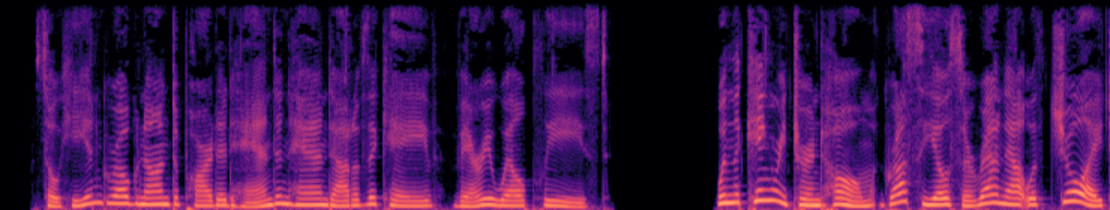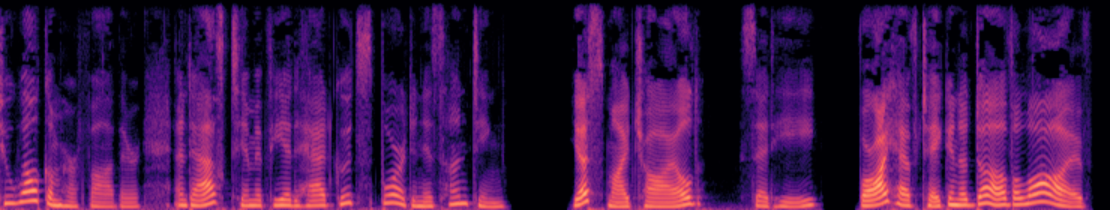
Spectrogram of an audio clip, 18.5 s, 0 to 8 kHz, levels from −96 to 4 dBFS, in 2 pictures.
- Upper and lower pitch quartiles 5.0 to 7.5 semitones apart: Yes, wide, 5.5 semitones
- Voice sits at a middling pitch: No, high, 210 Hz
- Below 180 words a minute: Yes, average, 170 wpm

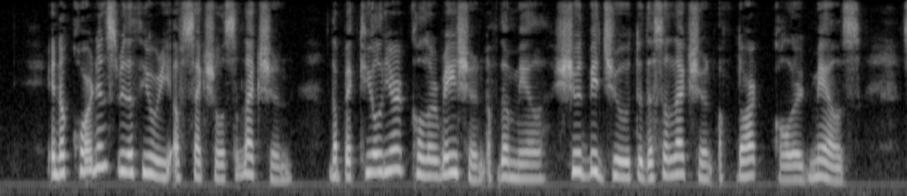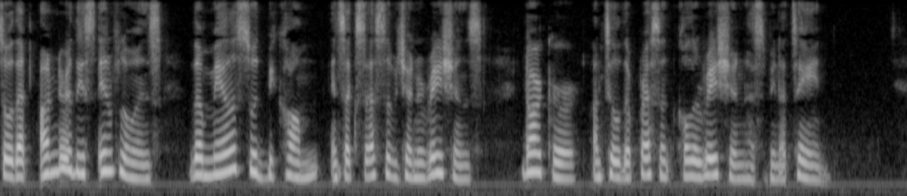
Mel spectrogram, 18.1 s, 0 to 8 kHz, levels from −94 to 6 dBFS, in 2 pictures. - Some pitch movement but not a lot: Yes, average, 4.0 semitones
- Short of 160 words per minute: Yes, average, 150 wpm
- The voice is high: Yes, high, 205 Hz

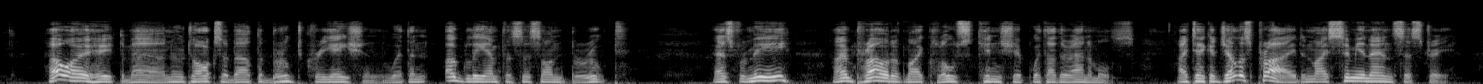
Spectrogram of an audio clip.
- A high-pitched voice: No, low, 120 Hz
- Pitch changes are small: No, average, 3.6 semitones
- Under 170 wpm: Yes, average, 160 wpm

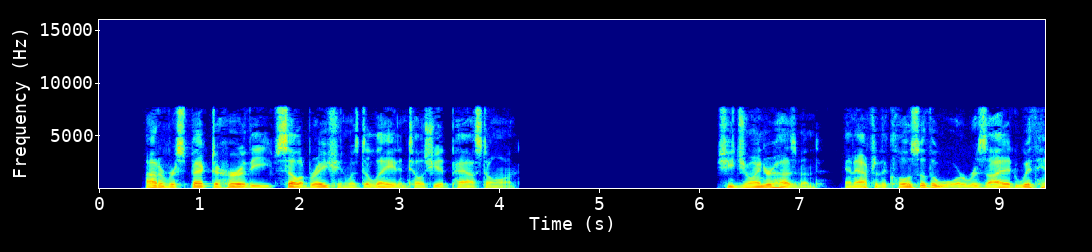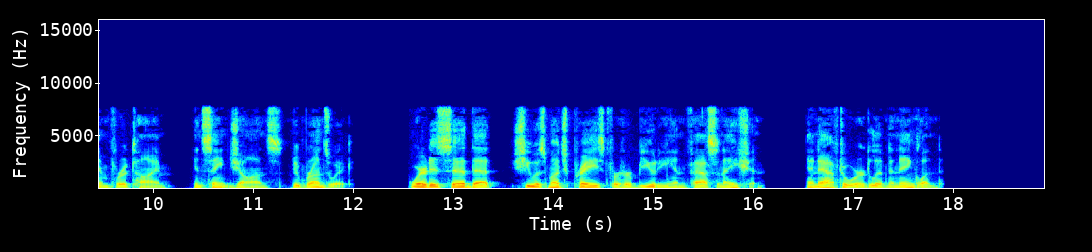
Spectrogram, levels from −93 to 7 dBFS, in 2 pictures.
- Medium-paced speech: Yes, average, 170 wpm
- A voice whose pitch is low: Yes, low, 105 Hz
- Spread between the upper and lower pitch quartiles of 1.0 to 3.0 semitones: No, average, 4.1 semitones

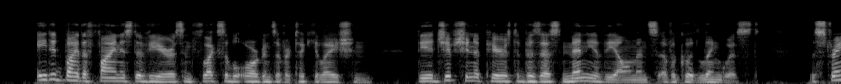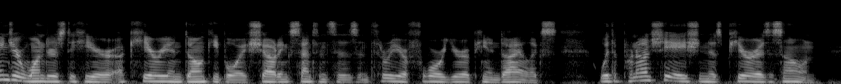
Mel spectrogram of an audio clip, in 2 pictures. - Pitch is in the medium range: No, low, 125 Hz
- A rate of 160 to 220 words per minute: Yes, average, 175 wpm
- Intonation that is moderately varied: Yes, average, 3.5 semitones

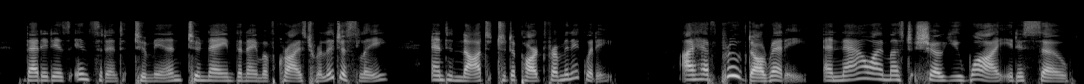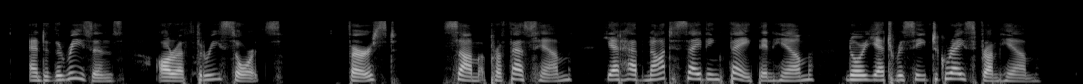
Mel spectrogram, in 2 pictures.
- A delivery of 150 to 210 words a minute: Yes, average, 160 wpm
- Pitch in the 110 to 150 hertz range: No, high, 190 Hz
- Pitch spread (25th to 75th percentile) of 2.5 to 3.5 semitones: No, average, 4.8 semitones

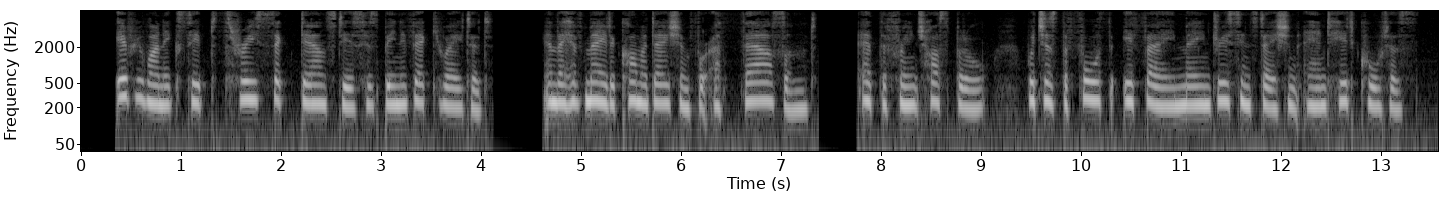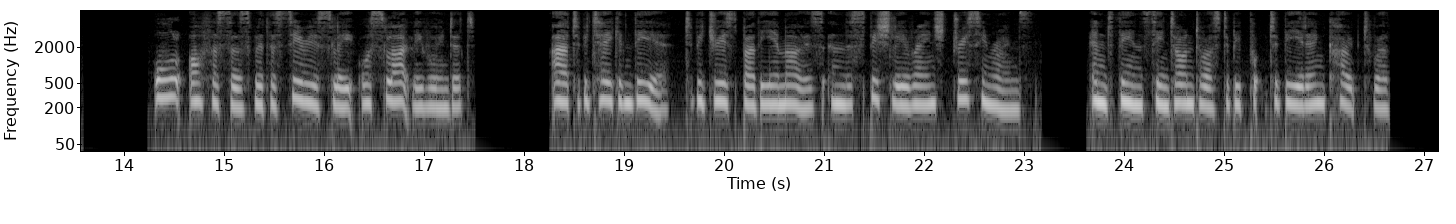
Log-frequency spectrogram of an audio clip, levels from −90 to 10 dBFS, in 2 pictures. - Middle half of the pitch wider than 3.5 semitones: No, average, 2.7 semitones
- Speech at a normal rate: Yes, average, 150 wpm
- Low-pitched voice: No, high, 235 Hz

